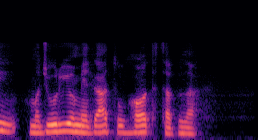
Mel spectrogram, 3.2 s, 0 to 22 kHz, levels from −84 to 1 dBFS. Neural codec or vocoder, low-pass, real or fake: codec, 16 kHz, about 1 kbps, DyCAST, with the encoder's durations; 7.2 kHz; fake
